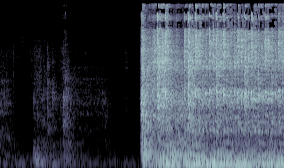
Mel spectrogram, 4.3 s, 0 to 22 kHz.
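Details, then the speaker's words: Rebuilt 1300cc air-cooled Volkswagen Beetle engine, first start, carburetor being adjusted, no generator light, slow oil pressure light: catches and settles into an uneven, choppy beat about three pulses a second; rough running, cause undetermined. "right now it's sounding really choppy and it was one of the first things that I noticed."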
